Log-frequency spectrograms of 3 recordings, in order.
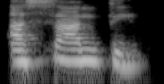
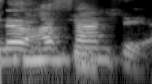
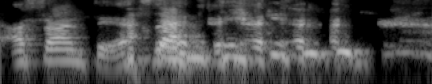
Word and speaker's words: Asante: Asanti. No, Asante. Asante.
